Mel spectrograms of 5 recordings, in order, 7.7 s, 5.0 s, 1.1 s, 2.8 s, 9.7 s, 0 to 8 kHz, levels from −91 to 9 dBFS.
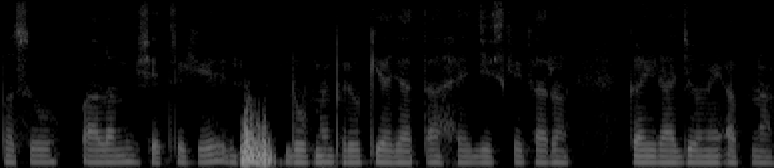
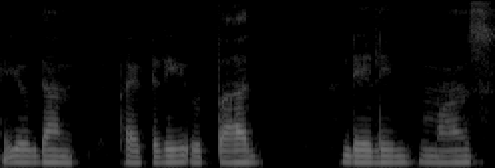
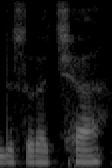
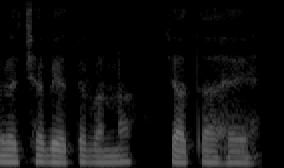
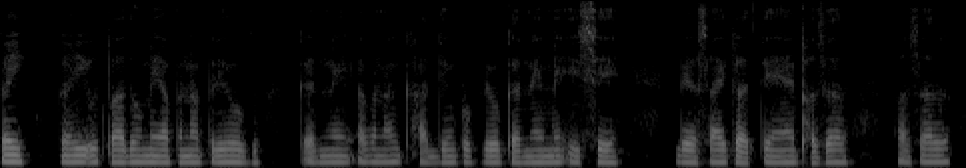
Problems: constant background noise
